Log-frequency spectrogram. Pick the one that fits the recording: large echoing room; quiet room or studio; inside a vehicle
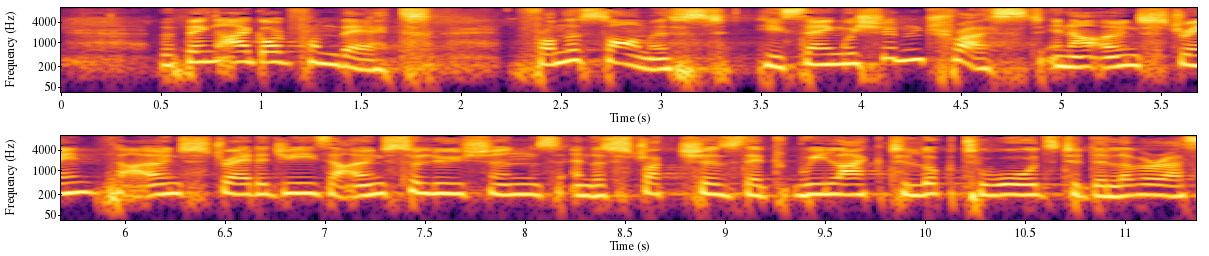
large echoing room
